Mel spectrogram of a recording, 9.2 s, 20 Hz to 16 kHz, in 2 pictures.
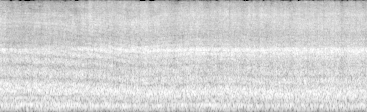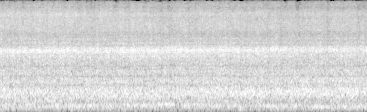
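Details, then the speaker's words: Restored 1930s blowtorch, possibly Montgomery Ward, tank cleaned and seals replaced, half-filled with Coleman camp fuel, about 10 pumps, burner preheated; constant hard hissing roar with no pulsing, popping or dropouts; normal steady burner. "You can see it's a little bit hard to light, and I'm definitely new to this, but after hearing that sound, you can definitely see why they called them a blowtorch."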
